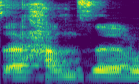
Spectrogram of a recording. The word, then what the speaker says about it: Hanse: It's a German word. It's Hanse, which is kind of the architecture, like the way the architecture is called, where I grew up in Germany.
